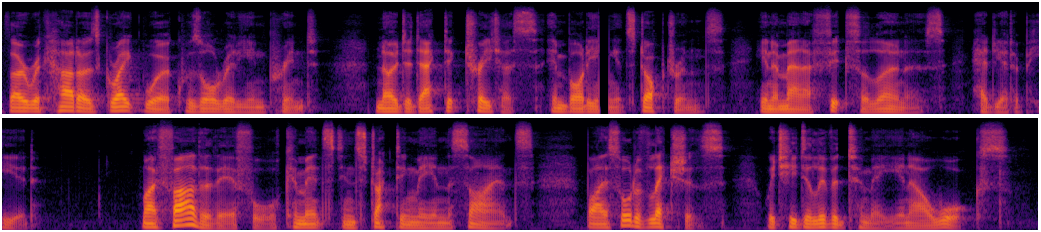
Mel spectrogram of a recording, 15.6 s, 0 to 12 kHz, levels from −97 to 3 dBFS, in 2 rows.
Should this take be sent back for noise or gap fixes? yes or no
yes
